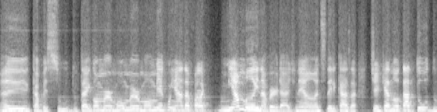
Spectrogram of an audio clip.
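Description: A woman with an unremarkable speaking voice talks at a fairly quick pace with hardly any pauses, her pitch fairly high, her intonation fairly even and her loudness very even. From Brazil, Mato Grosso (Várzea Grande). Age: 30s. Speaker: lawyer. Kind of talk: casual chat.

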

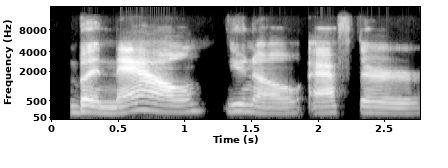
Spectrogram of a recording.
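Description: A woman speaks with an American accent and a very deep, low pitch. Her tone is bright and sharp, and the background is quiet. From Minnesota, US Midwest. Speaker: podcast host. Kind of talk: casual chat. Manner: loud.

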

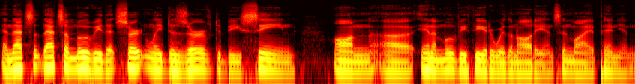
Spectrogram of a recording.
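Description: In a dark, mellow tone, a man with an American accent speaks at a fairly quick pace. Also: medium pitch for a man, ordinary pitch variation, dry, close sound with no echo, very clean recording, silent background. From US Midwest, Kansas City, Missouri. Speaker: movie theater owner. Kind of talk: interview.

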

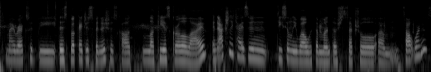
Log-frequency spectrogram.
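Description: Here is a woman with an unremarkable speaking voice, medium in pitch with ordinary pitch variation. The sound is dry and close, with no echo. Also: fairly quick pace. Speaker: podcast host. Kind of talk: casual chat.

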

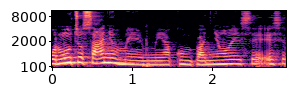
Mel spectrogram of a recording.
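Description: A woman with a Venezuelan accent talks at a fairly slow pace. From Venezuela, Caracas and Mérida. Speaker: interview guest sharing life story. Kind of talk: personal testimony.

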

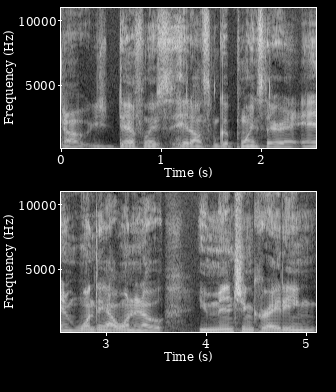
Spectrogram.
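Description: A man speaks in an ordinary speaking voice at medium pitch, his intonation fairly even. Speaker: guest podcast host, school district communications coordinator. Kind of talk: casual podcast interview.

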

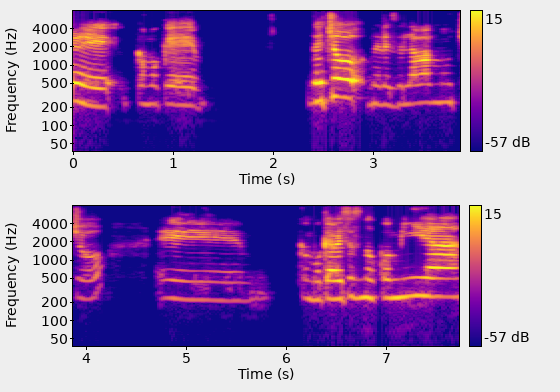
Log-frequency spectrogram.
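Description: Here a woman talks at a very slow pace with a fairly high pitch. Her intonation is fairly even and her tone bright and sharp. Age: 30s. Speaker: entrepreneur. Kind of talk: interview.

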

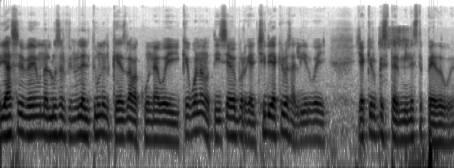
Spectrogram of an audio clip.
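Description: The pace is very fast. Intonation stays fairly even throughout. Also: man. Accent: Mexican. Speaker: podcast host. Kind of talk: casual chat.

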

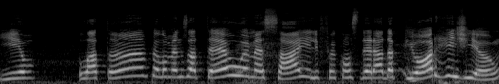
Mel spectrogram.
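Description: A woman with an extremely high pitch and ordinary pitch variation speaks at a fairly slow pace. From Minas Gerais, Brazil. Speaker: esports commentator. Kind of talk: casual chat.

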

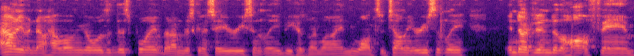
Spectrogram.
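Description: This man talks at a very fast pace and a medium pitch. His intonation is monotone and flat. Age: 20s. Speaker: sports podcast guest co-host. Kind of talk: casual chat. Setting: live stream.

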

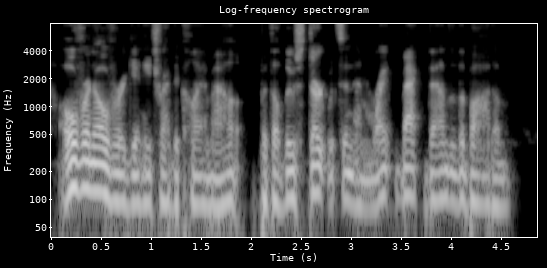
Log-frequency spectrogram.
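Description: Very deep and low in pitch, a man speaks at a moderate pace with ordinary pitch variation. The recording is very clean, with a silent background. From Kentucky. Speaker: podcast host. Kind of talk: scripted folklore narration. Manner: measured, storytelling.

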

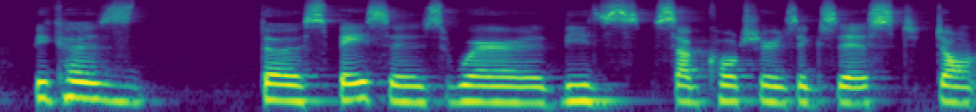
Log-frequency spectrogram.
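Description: In a very clean recording with a silent background, a woman with an American accent uses an ordinary speaking voice at medium pitch with fairly even intonation. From United States. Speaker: events manager. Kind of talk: casual interview chat.

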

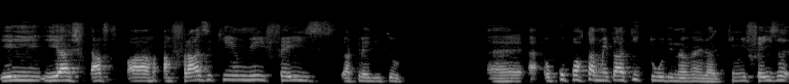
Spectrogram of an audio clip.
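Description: Speaking with a strong northeastern Brazilian accent, a man has a high pitch, a dark, mellow tone and ordinary pitch variation. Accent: strong drawling northeastern Brazilian. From Northeast Brazil (Alagoas). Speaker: veterinarian, livestock consultant. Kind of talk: interview. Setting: video call. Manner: hesitant, many filler repetitions.

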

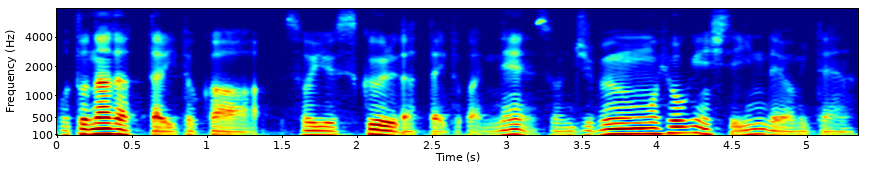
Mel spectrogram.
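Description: A very fast pace with hardly any pauses and ordinary pitch variation. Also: man, fairly low pitch for a man. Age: 30s. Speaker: musician and radio host. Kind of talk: casual interview chat.

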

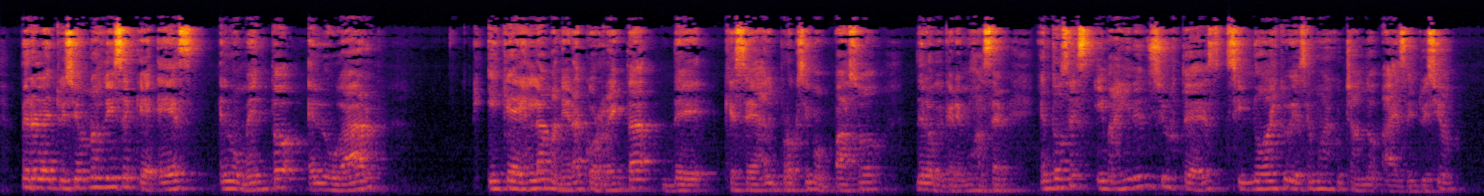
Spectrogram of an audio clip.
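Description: Amid noticeable background noise and audible room echo, a man talks at a fairly slow pace with a fairly high pitch and ordinary pitch variation. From Venezuela. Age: 20s. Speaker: podcast host. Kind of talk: casual monologue. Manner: halting.

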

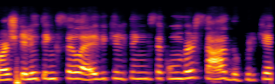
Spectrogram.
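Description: Against a quiet background, a woman speaks at a high pitch. Her intonation stays fairly even. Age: 20s. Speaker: student. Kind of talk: casual chat.

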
